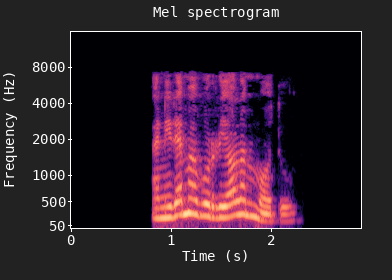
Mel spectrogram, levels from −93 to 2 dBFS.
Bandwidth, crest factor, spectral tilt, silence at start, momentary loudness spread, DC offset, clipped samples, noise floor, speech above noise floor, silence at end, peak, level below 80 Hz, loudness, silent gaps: 7.6 kHz; 14 dB; -6 dB/octave; 0.8 s; 15 LU; under 0.1%; under 0.1%; under -90 dBFS; over 77 dB; 0.65 s; -2 dBFS; -56 dBFS; -14 LUFS; none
